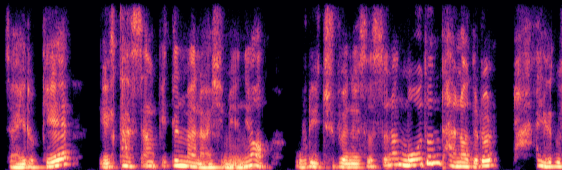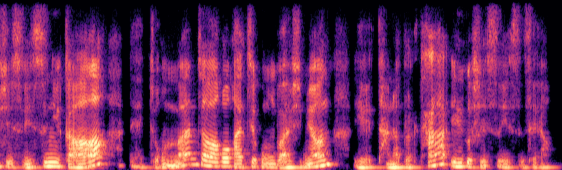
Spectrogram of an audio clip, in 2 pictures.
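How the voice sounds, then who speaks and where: A woman's voice: on the low side, animated, normal speed, vocal fry, hardly any pauses, husky. A woman teaching English phonics in a chatty, step-by-step online lesson. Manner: chatty, repeats "자" and "네" often, explains step by step.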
